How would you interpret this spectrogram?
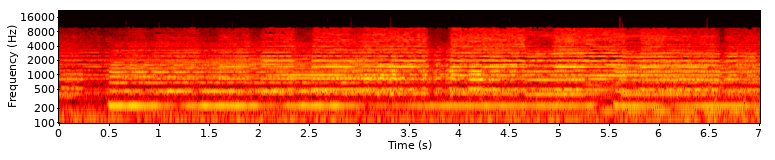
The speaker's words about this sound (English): But first, a crush of cars and trucks, flags waving, horns honking, crowded into the streets in front of Michigan's Capitol today.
